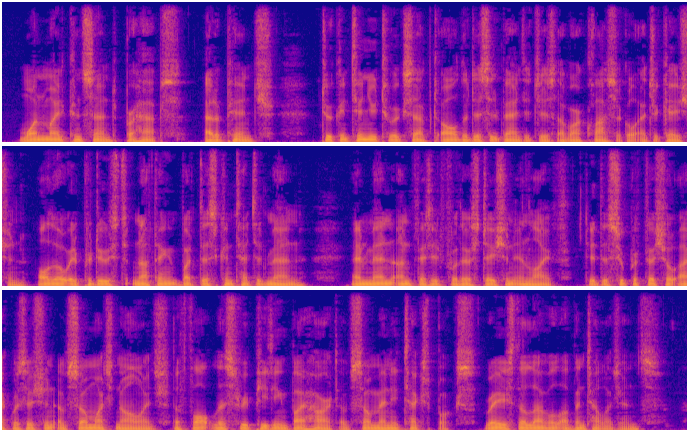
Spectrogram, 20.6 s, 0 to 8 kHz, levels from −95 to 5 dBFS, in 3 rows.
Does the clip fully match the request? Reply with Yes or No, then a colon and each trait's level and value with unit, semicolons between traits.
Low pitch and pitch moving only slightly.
Yes: very low, 70 Hz; narrow, 2.1 semitones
